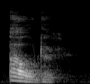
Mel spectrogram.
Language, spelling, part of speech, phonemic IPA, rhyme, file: Dutch, ouder, noun / adjective, /ˈɑu̯dər/, -ɑu̯dər, Nl-ouder.ogg
- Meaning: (noun) 1. parent, father or mother; by extension a substitute caregiver 2. synonym of ouderdom (“age”); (adjective) comparative degree of oud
